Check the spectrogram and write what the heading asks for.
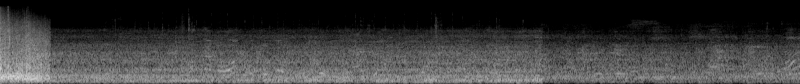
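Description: A loud explosive bang about half a second long right at the start, followed by street noise with voices; the background thins after about five and a half seconds.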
